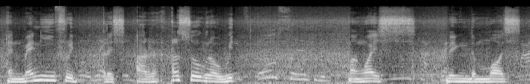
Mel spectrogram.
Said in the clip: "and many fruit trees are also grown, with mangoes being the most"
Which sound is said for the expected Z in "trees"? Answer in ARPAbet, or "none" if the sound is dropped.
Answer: S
